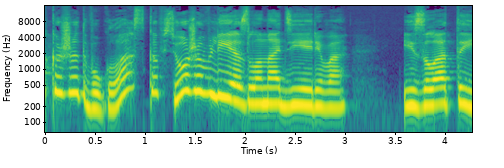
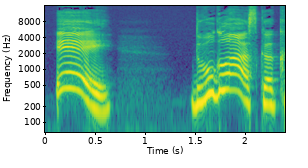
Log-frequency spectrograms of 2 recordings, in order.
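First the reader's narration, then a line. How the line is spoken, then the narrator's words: Two sisters shouting. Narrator (Russian): крикнули обе сестры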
